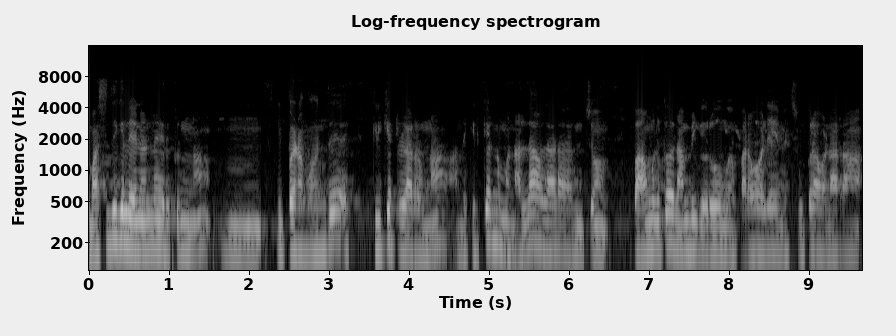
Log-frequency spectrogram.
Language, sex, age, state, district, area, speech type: Tamil, male, 30-45, Tamil Nadu, Ariyalur, rural, spontaneous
